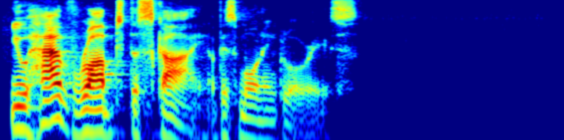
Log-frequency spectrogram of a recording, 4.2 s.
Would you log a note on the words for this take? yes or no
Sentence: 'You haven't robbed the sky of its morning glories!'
yes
